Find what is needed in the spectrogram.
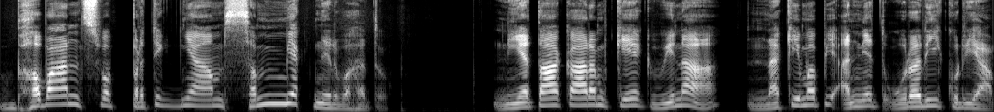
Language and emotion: Sanskrit, angry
